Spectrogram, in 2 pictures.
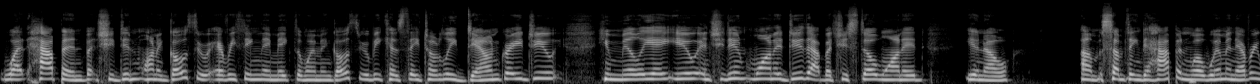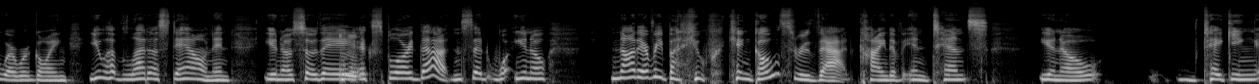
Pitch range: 205-240 Hz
